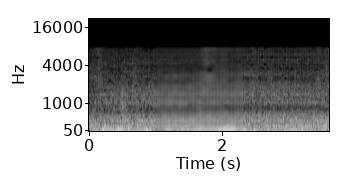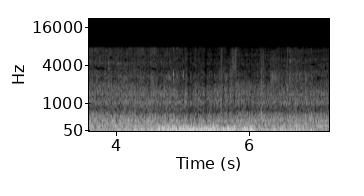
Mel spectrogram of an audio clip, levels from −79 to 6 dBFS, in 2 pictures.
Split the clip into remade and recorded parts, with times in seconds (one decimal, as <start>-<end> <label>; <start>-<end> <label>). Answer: 0.0-1.0 recorded; 1.0-2.3 remade; 2.3-7.2 recorded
